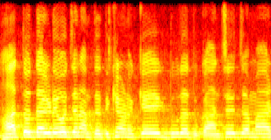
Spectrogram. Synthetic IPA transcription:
ɦãːt̪õːd̪əɡɽeːoːd͡ʒənəmt̪ed̪ɪkʰjaːɽ̃ũkekd̪uːd̪aːd̪ʊkaːnt͡ʃʰed͡ʒəmãː

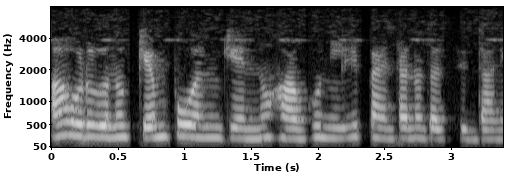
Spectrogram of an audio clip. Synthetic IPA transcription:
aːɦuɽuɡɐnukempuɐŋɡijɐnːuɦaːɡuniːlipaːɳʈɐnːud̪ɐɾisid̪ːaːne

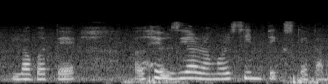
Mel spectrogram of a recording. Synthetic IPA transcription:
lɔɡɔtɛ | hewziaɹɔŋɔɹsintekskɛta

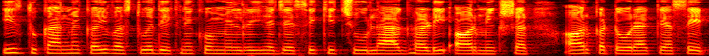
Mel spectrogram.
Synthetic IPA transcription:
ɪs̬d̪ʊkaːnmẽkɐiʋɐst̪uẽd̪eːkʰnekomɪlɾɐɦiɦɛd͡ʒɛːsekit͡ʃuːl̤aɡʱɐɽiʔɔːɾmɪkʃəɾ | ɔːɾkɐʈoːɾakɛseːʈ

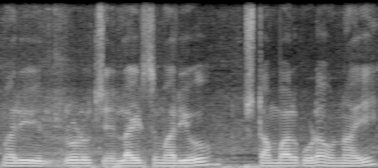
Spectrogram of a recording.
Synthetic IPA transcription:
mɐɾiɾoːɖut͡ʃlɐjʈsumɐɾiju | sʈɐmbaːlukuːɽaːunːaːji

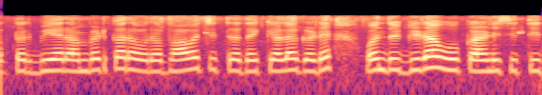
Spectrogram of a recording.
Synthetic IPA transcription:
k̚ʈɐɾbijɐɾɐmbeʈkɐɾɐʋɐɾɐbʱaːʋɐt͡ʃit̪ɾɐd̪ɐkɛɭɐɡɐɽe̞o̞nd̪uɡiɽɐʋukaːɳisut̪ːid̪

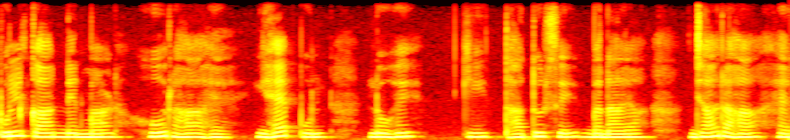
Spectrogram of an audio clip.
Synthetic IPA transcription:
pʊlkanɪɾmaːɽ | hoɾɐɦaɦɛː | jɐɦpʊlː | oːɦe | kid̪ʱaːt̪ũsebɐnaːja | d͡ʒaːɾɐɦahɛː

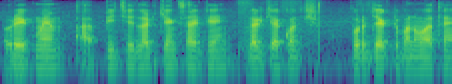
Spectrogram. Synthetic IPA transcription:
ɔ̰ːɾeːkmẽa̰piːt͡ʃʰelɐɽkijãksaɪʈɛɛ̃lɐɽkijakʊt͡ʃ | pɾoːd͡ʒek̚ʈbənʋət̪ɦɛ̃ː

